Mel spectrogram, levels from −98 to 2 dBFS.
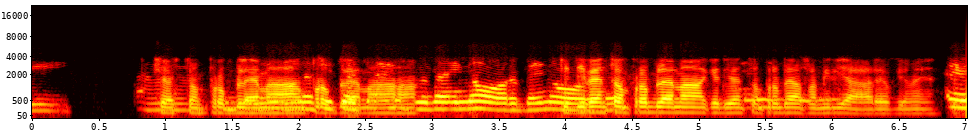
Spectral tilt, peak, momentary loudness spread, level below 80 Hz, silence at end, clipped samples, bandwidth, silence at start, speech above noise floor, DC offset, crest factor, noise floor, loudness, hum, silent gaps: -4.5 dB/octave; -6 dBFS; 10 LU; -62 dBFS; 0 s; under 0.1%; 4 kHz; 0 s; 25 dB; under 0.1%; 16 dB; -47 dBFS; -23 LUFS; none; 0.59-0.72 s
